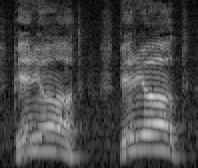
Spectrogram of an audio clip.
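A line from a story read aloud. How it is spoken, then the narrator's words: Officer shouting while running. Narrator (Russian): кричал лейтенант, нагоняя цепочку бойцов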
